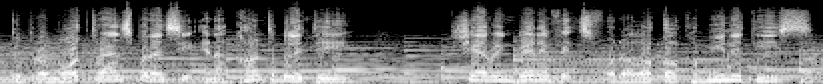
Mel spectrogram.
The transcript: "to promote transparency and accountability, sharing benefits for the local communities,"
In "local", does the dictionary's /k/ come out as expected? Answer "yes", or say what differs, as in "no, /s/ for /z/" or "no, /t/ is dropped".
yes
